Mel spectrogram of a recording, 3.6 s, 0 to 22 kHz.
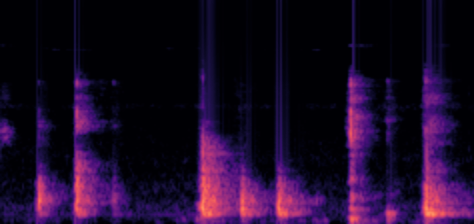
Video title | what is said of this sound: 07 ఆత్మబోధ శఙ్కరాద్వైతమ్ - Atmabodha - #AdiShankaracharya #AdvaitaVedanta #humanlightslive | మూడు రకాల శబ్దాలు వచ్చినాయి ఒకటే బల్లని కొడుతూ ఉంటే ఎందుకు వచ్చినాయి నువ్వు ఎట్లా తడితే అది అట్లా పలుకుతుంది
